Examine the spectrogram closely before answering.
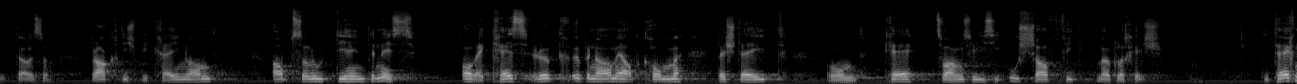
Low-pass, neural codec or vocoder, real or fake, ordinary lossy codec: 14.4 kHz; vocoder, 44.1 kHz, 128 mel bands every 512 samples, BigVGAN v2; fake; none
